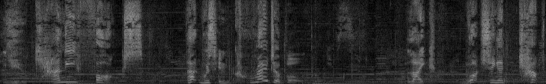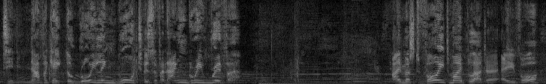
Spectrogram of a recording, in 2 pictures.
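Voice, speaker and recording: A man's voice: sits high, very animated, slow pace, pauses often, full character voice. An actor playing a pompous, theatrical young Saxon nobleman in a game cutscene. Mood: admiring. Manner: pompous, theatrical, florid speech. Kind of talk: video game cutscene acting. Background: orchestral game music.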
